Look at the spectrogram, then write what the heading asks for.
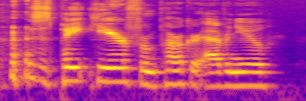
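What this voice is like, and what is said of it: Failed attempt at American accent. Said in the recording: “American accent's not working for me.”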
